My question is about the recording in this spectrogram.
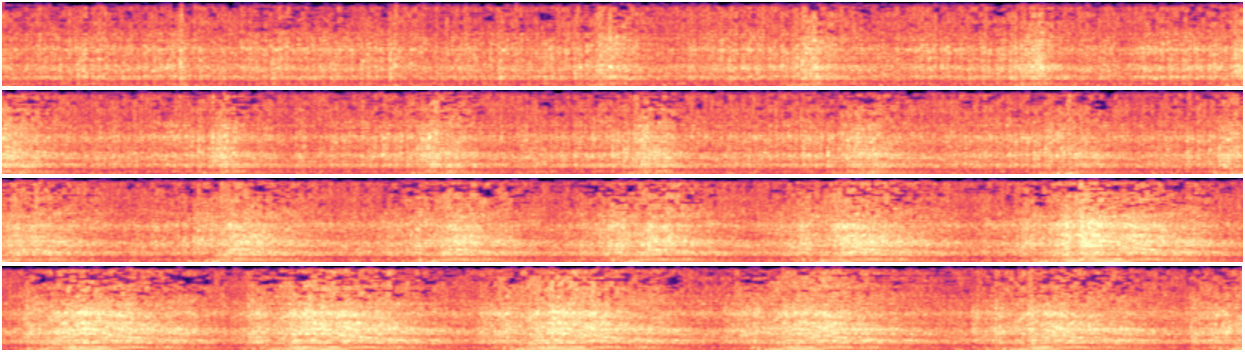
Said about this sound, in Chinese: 然后我们稍微给点油，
